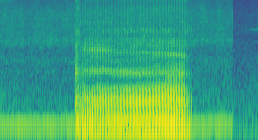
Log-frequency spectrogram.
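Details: An English Bulldog snoring away around the house gives one long, rumbling snore, low and rattling, over a steady background hum.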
